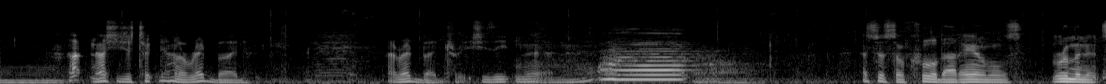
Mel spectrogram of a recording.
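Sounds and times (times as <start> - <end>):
cow mooing: 5.6 - 7.6.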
